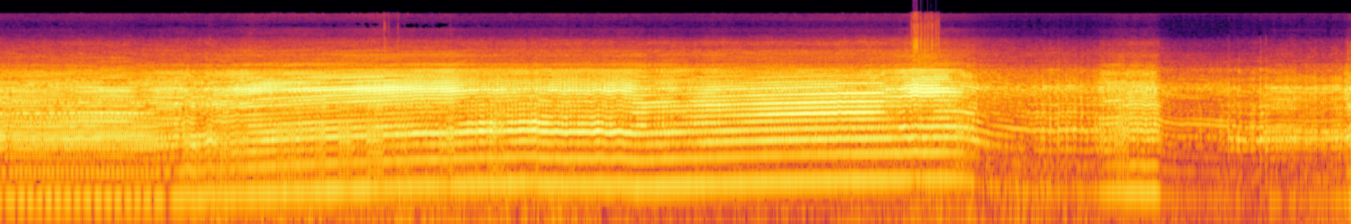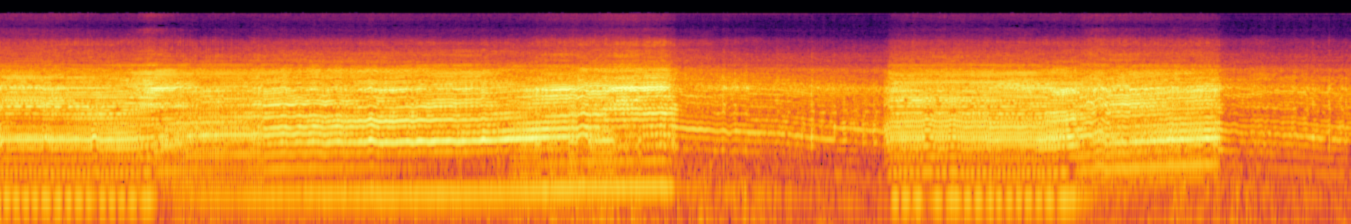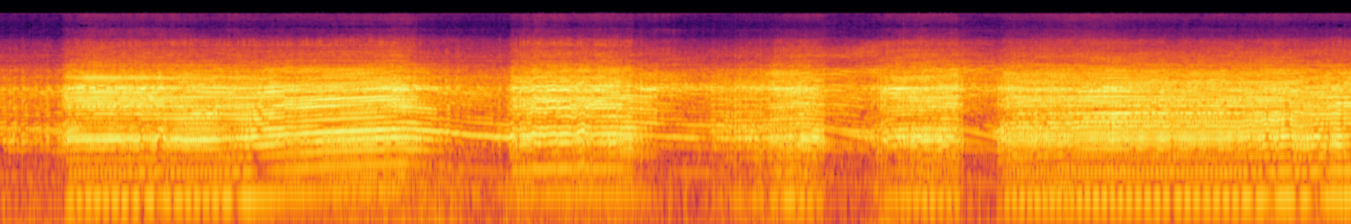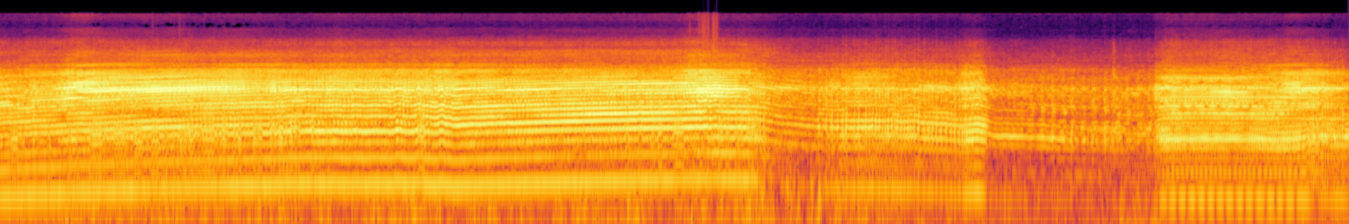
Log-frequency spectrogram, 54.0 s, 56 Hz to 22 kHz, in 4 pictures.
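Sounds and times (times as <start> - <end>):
kart engines revving: 0.0 - 54.0.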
